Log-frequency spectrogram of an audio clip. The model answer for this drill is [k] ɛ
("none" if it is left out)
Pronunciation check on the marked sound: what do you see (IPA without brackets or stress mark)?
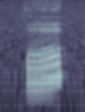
k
